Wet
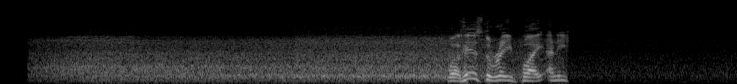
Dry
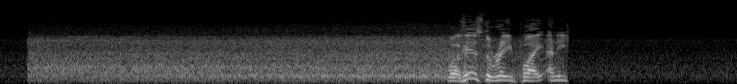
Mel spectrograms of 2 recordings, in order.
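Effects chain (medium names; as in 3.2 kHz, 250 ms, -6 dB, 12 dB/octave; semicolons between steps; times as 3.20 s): fade-in on the opening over 0.89 s; 1.34–2.95 s: distance through air 160 m; trim -6 dB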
